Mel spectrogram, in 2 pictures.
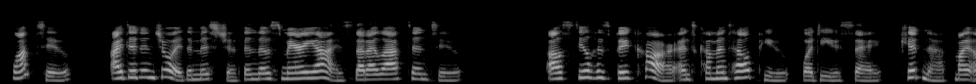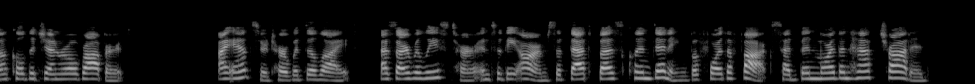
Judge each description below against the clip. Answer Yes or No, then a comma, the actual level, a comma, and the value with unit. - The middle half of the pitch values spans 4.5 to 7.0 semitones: Yes, average, 5.1 semitones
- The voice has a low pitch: No, very high, 250 Hz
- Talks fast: No, average, 185 wpm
